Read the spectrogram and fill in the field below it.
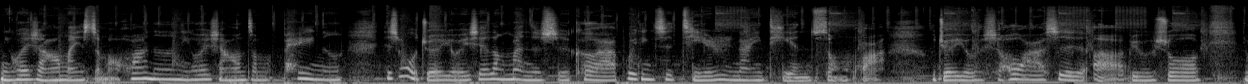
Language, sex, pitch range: Chinese, female, 180-235 Hz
